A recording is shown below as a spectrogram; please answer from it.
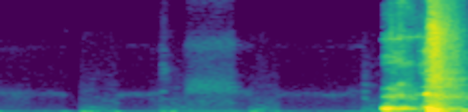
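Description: A single loud, close sneeze bursts out near the end of an otherwise quiet indoor stretch, after a few faint small noises.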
